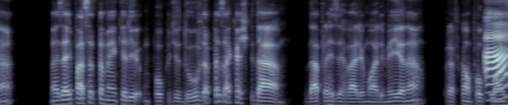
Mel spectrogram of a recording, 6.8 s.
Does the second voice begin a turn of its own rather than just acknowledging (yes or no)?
yes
